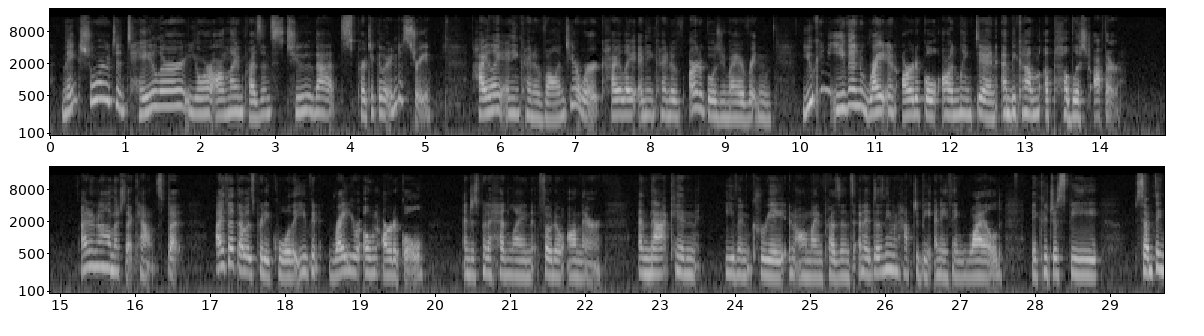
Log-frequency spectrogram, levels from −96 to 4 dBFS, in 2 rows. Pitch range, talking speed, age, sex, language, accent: 200-240 Hz, 180 wpm, 30-49, female, English, American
